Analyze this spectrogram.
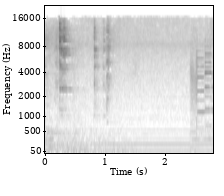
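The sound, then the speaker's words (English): Glasses clink together in a toast at a celebration: a few quick, bright taps, then one fuller clink that rings out briefly, all fairly soft over a low steady hum, with no talking. “Glasses up. I want to thank y'all for coming out to this gangster celebration.”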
